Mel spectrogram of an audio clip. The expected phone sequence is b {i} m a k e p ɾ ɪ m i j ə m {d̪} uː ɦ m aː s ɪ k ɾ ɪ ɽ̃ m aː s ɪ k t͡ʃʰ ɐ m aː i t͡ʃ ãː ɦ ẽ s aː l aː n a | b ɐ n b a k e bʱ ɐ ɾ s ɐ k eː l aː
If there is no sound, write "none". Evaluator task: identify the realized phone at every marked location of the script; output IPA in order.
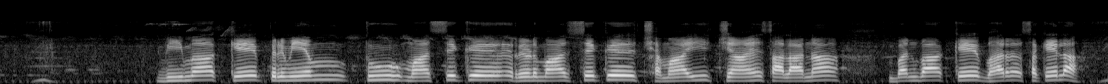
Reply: iː, t̪

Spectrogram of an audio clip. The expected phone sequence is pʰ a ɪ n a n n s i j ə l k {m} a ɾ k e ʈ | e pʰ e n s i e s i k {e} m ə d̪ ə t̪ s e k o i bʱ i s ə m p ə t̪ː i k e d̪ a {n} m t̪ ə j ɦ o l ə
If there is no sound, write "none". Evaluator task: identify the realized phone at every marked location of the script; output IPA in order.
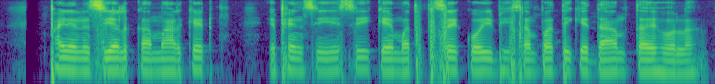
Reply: m, e, none

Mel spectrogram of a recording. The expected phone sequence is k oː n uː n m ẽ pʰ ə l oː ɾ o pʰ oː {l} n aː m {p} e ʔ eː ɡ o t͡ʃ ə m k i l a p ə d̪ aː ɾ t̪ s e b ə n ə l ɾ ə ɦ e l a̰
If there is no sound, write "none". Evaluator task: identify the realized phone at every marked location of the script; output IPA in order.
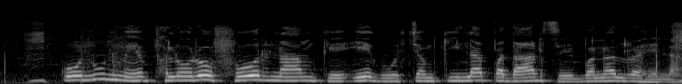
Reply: ɾ, k

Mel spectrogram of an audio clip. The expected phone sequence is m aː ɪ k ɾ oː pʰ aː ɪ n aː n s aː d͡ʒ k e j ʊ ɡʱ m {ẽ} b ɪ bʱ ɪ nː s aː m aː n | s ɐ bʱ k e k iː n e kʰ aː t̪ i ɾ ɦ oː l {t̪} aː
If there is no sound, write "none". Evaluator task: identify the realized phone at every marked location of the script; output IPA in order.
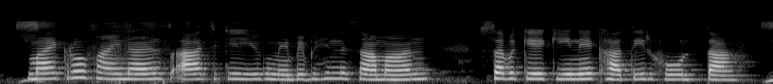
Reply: ẽ, t̪

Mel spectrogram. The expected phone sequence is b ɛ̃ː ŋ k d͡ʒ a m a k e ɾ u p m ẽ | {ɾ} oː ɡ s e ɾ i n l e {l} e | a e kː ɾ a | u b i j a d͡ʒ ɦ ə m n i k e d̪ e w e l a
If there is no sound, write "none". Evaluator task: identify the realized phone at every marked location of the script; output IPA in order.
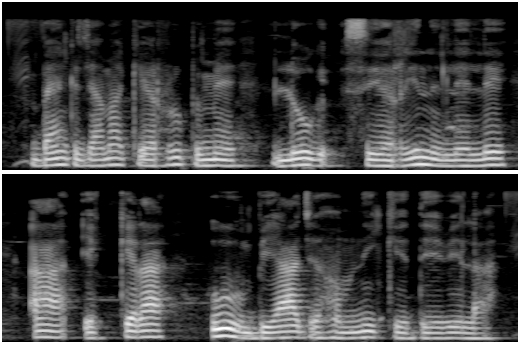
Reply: l, l

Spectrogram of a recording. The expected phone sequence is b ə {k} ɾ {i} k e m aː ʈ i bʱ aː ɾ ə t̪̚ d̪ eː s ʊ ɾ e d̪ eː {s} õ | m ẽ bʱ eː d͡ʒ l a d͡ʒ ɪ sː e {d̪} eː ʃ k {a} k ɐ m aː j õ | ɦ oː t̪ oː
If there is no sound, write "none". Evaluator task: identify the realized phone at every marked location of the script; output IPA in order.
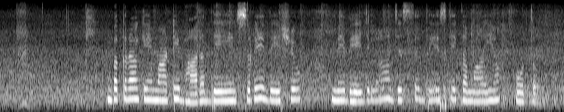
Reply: k, a, ʃ, d̪, e

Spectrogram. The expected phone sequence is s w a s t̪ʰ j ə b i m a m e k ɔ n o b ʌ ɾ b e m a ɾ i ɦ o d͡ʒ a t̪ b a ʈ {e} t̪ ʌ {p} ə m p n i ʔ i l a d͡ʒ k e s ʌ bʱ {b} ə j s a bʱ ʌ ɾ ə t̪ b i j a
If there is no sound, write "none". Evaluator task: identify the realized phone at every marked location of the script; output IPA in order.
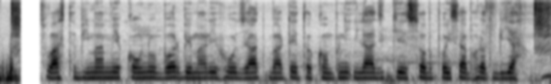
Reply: e, k, p

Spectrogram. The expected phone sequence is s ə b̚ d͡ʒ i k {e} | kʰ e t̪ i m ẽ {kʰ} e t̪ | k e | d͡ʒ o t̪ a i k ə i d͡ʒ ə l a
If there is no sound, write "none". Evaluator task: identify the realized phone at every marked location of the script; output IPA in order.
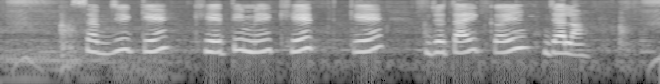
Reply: e, kʰ

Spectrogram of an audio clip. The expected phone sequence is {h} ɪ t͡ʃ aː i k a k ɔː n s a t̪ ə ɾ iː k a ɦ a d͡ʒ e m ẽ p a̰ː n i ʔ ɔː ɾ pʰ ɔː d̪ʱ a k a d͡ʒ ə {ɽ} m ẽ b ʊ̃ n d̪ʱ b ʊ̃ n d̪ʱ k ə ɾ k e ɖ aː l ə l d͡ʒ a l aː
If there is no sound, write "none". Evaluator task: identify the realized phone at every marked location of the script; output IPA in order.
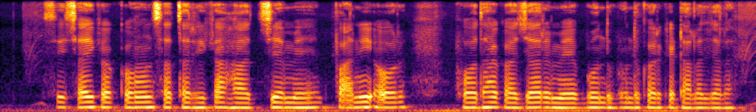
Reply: s, ɾ

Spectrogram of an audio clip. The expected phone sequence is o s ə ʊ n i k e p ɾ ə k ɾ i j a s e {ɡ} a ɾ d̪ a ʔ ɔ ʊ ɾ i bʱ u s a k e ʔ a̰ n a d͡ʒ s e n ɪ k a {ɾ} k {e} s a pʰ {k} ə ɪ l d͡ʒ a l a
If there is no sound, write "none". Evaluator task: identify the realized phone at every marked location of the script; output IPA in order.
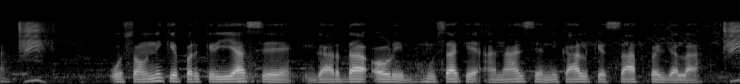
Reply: ɡ, l, e, k

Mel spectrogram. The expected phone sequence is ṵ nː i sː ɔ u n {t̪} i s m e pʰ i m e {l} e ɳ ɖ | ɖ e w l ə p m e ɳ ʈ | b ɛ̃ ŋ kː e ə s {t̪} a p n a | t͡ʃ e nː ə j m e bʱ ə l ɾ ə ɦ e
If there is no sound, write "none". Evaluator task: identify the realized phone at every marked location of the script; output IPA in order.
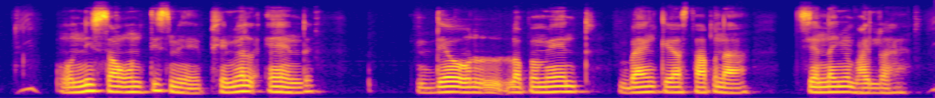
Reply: t̪, l, t̪ʰ

